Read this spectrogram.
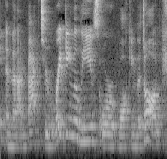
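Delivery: ordinary delivery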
